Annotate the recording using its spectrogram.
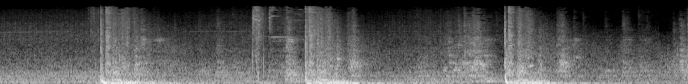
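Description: Bombs explode with deep booms.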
